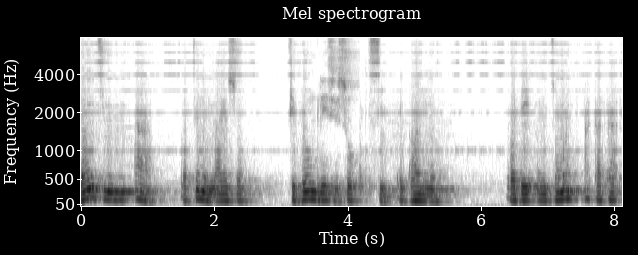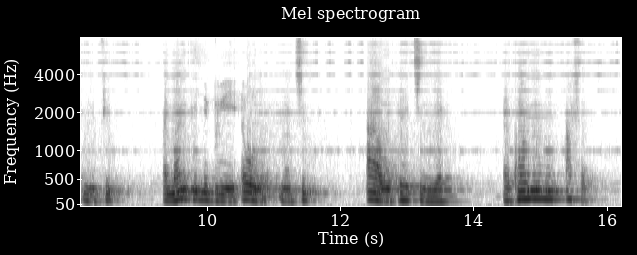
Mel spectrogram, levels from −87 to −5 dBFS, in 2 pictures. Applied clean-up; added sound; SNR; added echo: neural separator model SepFormer DNS4.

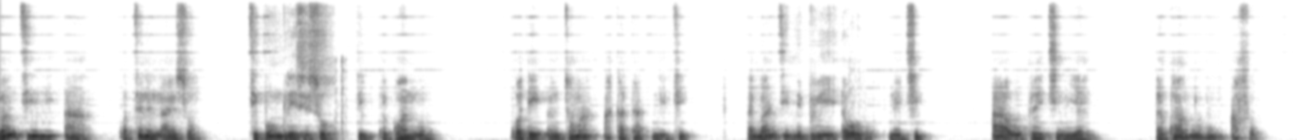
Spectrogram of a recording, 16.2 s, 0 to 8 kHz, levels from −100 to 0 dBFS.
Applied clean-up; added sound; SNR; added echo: neural mask model DeepFilterNet 3.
